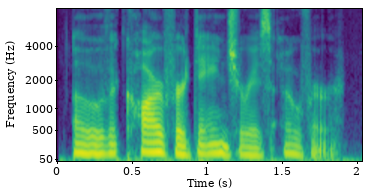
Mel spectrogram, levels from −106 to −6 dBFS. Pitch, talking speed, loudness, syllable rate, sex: 120 Hz, 175 wpm, -18 LUFS, 5.4 syllables/s, female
